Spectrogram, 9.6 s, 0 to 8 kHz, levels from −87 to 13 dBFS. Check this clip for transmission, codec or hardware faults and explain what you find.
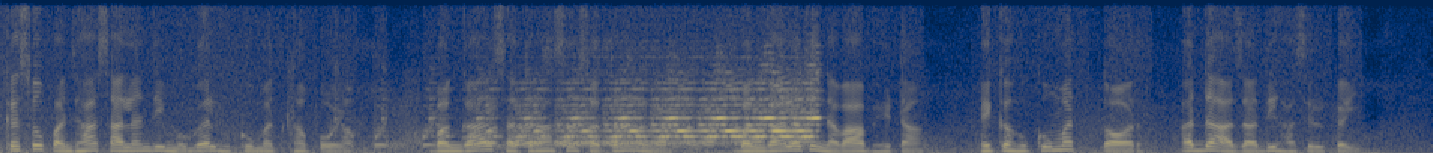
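Three kinds of fault are audible: a feedback howl, several stretches of comfort noise standing in for the background, and one passage of speech lost to the voice detector.

Feedback howl, 2.18 to 5.55 s. The microphone picks up a loudspeaker playing the same call, and each trip around that loop adds level instead of losing it. The repeats collapse onto the frequency the loop favours, here around 1 kHz, and swell into a tone, with the loop repeating roughly every 300 ms, that peaks about 8 dB above the speech before it stops.

Comfort noise in place of the background, at 2.38 to 2.50 s, 6.16 to 6.54 s, 7.26 to 7.36 s, 7.68 to 7.88 s, and 9.08 s to the end. During these pauses the real room background, which sits about 21 to 26 dB below the loud speech, gives way to a smooth, featureless hiss. That hiss is about 2 to 6 dB quieter, most at the first gap. 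This is likely discontinuous transmission, with the receiver synthesising noise while the sender stays quiet.

Sound dropped by the voice detector, 2.58 to 2.82 s. For 240 ms the audio turns into steady noise, and about 110 ms of actual speech disappears before the signal returns. The likely cause is the sender's voice detector misjudging speech as background and halting transmission, leaving the receiver to fill the gap with comfort noise.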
